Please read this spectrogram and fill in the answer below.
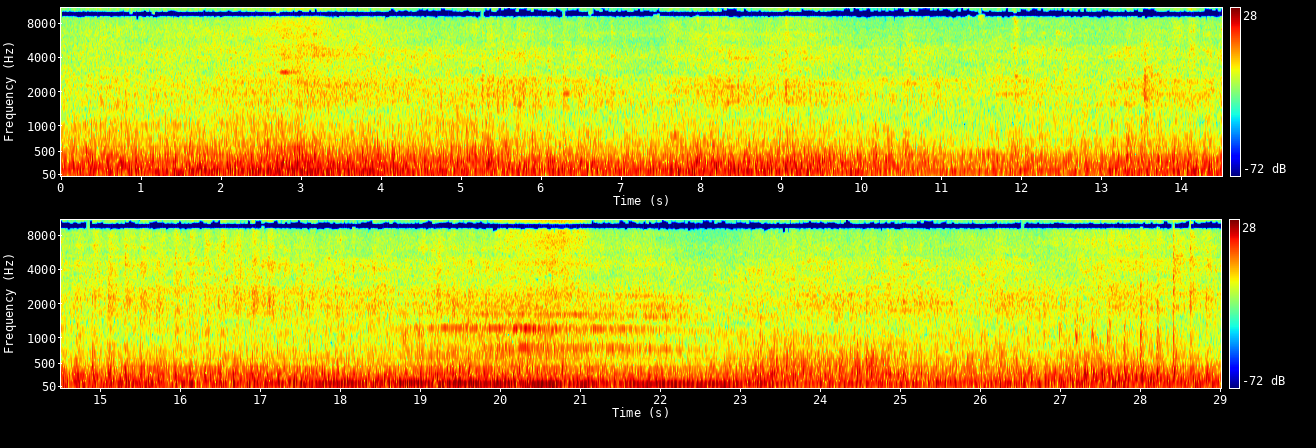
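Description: Freight train's boxcars and tank cars rolling past close by, steel wheels clicking over the rail joints in a steady clickety-clack. A brief wavering wheel squeal comes about two-thirds of the way through.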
